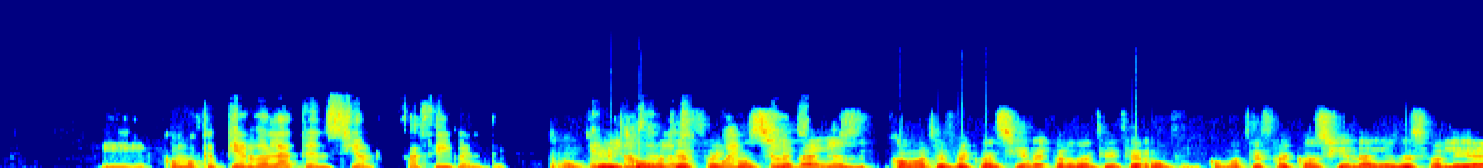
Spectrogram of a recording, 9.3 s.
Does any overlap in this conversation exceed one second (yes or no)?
yes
